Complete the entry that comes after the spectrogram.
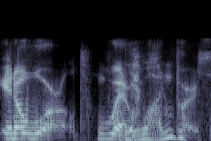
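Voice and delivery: put-on 90s old-school movie trailer narrator voice. Speaker recalling how they used to love movie trailers: 90s movie trailer voice. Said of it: "that 90s trailers voice".

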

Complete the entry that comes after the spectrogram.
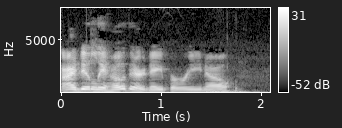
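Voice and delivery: cheery, sunny, neighborly cartoon-style voice. Showing an idea for the hundredth episode to the others, in a Ned Flanders voice. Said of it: "do like a Ned Flanders voice".

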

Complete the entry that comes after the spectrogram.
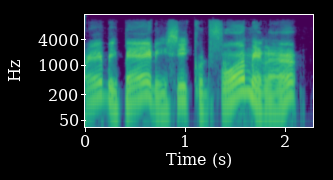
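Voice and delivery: scheming, plotting cartoon villain voice. Asked to do a Plankton impression on the podcast, Plankton impression. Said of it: "Do your Plankton impression".

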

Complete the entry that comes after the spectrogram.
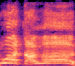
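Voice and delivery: shrieking, very high-pitched, shrill scream. Retelling being cut off by a screaming truck driver, re-enacting own scream. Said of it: "I was like screaming".

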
